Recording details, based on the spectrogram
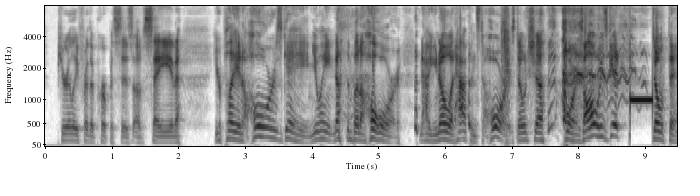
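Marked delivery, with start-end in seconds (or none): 2.5-9.5 put-on weird Southern accent, loud, high-pitched, belted. Quoting Billy Ray Lansing's lines, Billy Ray Lansing's weird Southern accent. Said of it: "he says it with this like weird southern accent".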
